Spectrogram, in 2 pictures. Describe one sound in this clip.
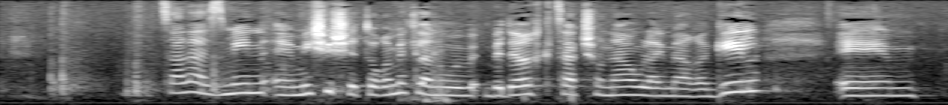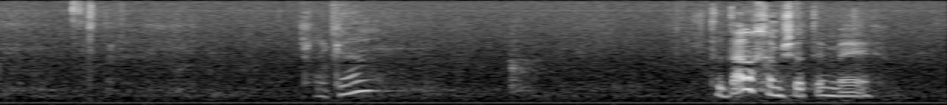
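A young woman speaks into a microphone in a calm, friendly voice, with pauses.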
